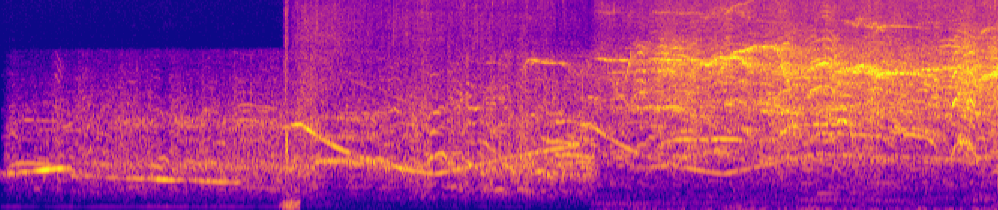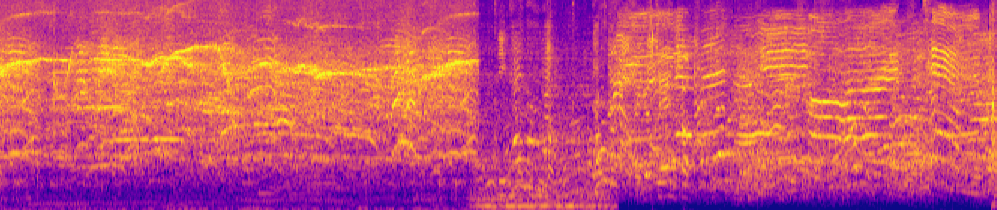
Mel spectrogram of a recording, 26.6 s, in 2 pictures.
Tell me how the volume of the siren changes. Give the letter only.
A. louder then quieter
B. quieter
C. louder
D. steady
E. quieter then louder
B.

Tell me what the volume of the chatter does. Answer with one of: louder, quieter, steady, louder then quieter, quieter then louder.
louder.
